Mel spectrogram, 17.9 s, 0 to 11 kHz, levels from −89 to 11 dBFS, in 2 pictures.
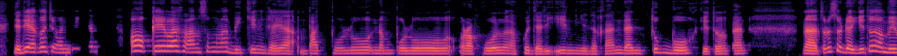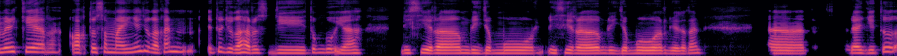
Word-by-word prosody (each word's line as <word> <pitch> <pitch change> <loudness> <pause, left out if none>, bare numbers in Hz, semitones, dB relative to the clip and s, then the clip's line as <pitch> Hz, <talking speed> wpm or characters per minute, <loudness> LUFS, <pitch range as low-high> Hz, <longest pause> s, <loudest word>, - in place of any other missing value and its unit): Jadi 200 +6 +4
aku 255 +2 +1
cuma 220 -5 -3
mikir, 225 +6 -10 0.4
“Okelah 300 0 +5
langsunglah 265 +2 -3
bikin 195 -1 -5
kayak 160 0 0
40, 165 +2 -4
60 160 -1 0
rockwool 160 +2 +1
aku 155 +3 -4
jadiin,” 160 +3 -2
gitu 155 0 -3
kan 160 +3 -2
dan 170 0 +4 0.2
tumbuh 185 -5 +1
gitu 145 0 -1
kan. 160 0 +1 0.6
Nah, 165 - +10
terus 255 +5 -1
sudah 230 -6 +5
gitu 210 - +1
ambi 240 -6 +4
mikir, 255 -2 +2 0.3
waktu 215 +2 0
semainya 230 +2 0
juga 265 -8 +1
kan 250 - +1 0.4
itu 230 +3 -4
juga 205 -3 +3
harus 195 0 0
ditunggu 185 +4 -2
ya. 175 - +2 0.5
Disirem, 180 -1 +2
dijemur 175 0 -1
disirem, 175 -2 +3
dijemur, 170 0 +1
gitu 165 0 0
kan. 190 - -3 0.7
Eee, 170 -1 +2
terus - - -37 0.2
udah 190 0 +3
gitu, 185 +4 -5
180 Hz, 145 wpm, -24 LUFS, 165-215 Hz, 0.7 s, Nah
